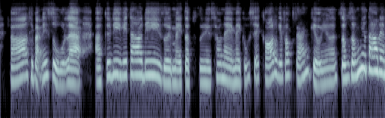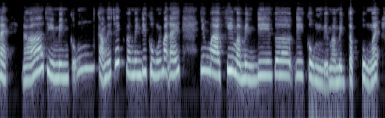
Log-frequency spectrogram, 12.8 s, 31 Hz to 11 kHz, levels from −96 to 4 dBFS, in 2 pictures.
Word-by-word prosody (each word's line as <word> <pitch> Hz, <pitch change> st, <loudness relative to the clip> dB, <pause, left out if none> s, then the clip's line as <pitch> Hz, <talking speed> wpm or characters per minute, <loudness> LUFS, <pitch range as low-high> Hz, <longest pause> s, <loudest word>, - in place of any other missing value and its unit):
Đó, 210 Hz, +6 st, +2 dB
thì 240 Hz, -, -2 dB
bạn -, -, 0 dB
ấy 240 Hz, +3 st, 0 dB
rủ 230 Hz, -11 st, 0 dB
là 175 Hz, 0 st, +4 dB, 0.2 s
"À, 190 Hz, -, -3 dB
cứ 250 Hz, -, -1 dB
đi 270 Hz, +1 st, +1 dB
với 255 Hz, +1 st, 0 dB
tao 265 Hz, 0 st, +3 dB
đi, 260 Hz, -2 st, +1 dB
rồi 185 Hz, -2 st, 0 dB
mày 175 Hz, -1 st, -1 dB
tập, 185 Hz, +1 st, -2 dB
rồi 180 Hz, -1 st, -3 dB
sau 230 Hz, +6 st, -6 dB
này 205 Hz, -4 st, -1 dB
mày 185 Hz, +1 st, -2 dB
cũng 200 Hz, +4 st, -7 dB
sẽ 225 Hz, -, -6 dB
có 210 Hz, -1 st, +1 dB
được 275 Hz, -, -1 dB
cái 230 Hz, -, -1 dB
vóc 255 Hz, +1 st, -3 dB
dáng, 220 Hz, +9 st, -2 dB
kiểu 160 Hz, -, +2 dB
như, 185 Hz, +3 st, -5 dB
giống 220 Hz, +1 st, +2 dB
giống 250 Hz, +4 st, +3 dB
như 370 Hz, +1 st, +6 dB
tao 325 Hz, -1 st, +8 dB
đây 300 Hz, -, +4 dB
này." 240 Hz, -5 st, +1 dB, 0.2 s
Đó, 220 Hz, -, +2 dB
thì 270 Hz, -7 st, +1 dB
mình 225 Hz, 0 st, 0 dB
cũng -, -, -8 dB, 0.3 s
cảm 220 Hz, -, -2 dB
thấy 250 Hz, -, -2 dB
thích -, -, +4 dB
và 285 Hz, -, -3 dB
mình 270 Hz, 0 st, 0 dB
đi 305 Hz, -, +1 dB
cùng 290 Hz, -2 st, -3 dB
với 265 Hz, +1 st, -2 dB
bạn 300 Hz, -1 st, +1 dB
ấy. 270 Hz, +4 st, +1 dB, 0.3 s
Nhưng 335 Hz, -1 st, 0 dB
mà 280 Hz, -3 st, +5 dB
khi 335 Hz, -1 st, +8 dB
mà 250 Hz, -6 st, +2 dB
mình 215 Hz, -2 st, -1 dB
đi, 260 Hz, +1 st, -1 dB
ơ, 265 Hz, -2 st, 0 dB
đi 260 Hz, +1 st, -4 dB
cùng 220 Hz, -7 st, -2 dB
để 150 Hz, -, -4 dB
mà 185 Hz, 0 st, -3 dB
mình 190 Hz, 0 st, -2 dB
tập 205 Hz, -, -1 dB
cùng 210 Hz, -7 st, -1 dB
ấy, 225 Hz, +4 st, +2 dB
235 Hz, 295 wpm, -23 LUFS, 200-265 Hz, 0.3 s, tao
